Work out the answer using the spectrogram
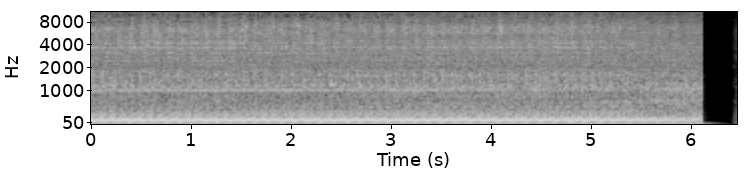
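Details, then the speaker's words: Subaru twin-turbo low-mount turbo setup at idle: deep loping idle with a regular puffing tick about 3.5 per second after tightening the manifold nuts. Exhaust leak suspected at the wastegate, not confirmed. "but yeah definitely sounds like it's leaking from that wastegate"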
